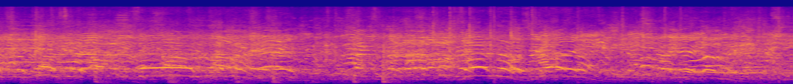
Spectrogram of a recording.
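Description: A crowd talks and chatters loudly in a large echoing hall.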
